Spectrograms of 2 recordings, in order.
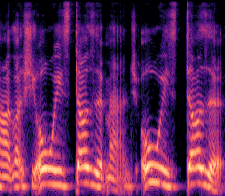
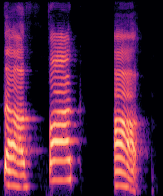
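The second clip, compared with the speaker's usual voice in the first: retold snap; 2 semitones higher, 4 dB louder, much slower than usual. Turning round in class to silence a chatty girl, slow loud snap. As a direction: bark it at the chatty schoolgirl, slowly. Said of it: "turn and be like".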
